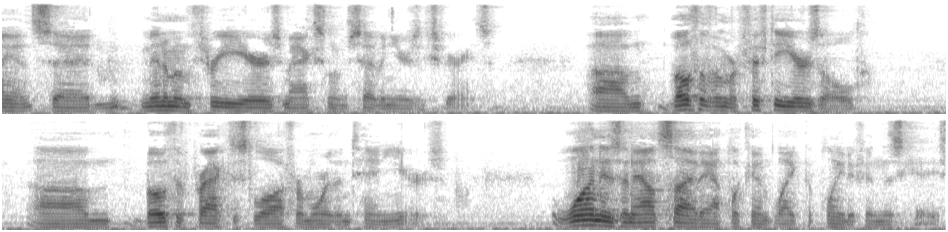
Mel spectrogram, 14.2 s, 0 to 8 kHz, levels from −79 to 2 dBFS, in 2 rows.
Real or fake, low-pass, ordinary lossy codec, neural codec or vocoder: real; 7.2 kHz; AAC, 32 kbps; none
